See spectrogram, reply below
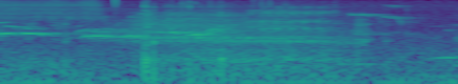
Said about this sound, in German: Man hört zum Hintergrund, ihr seid draußen unterwegs, genießt das geile Wetter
